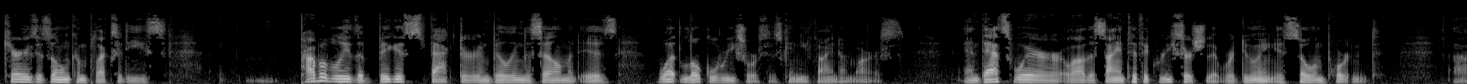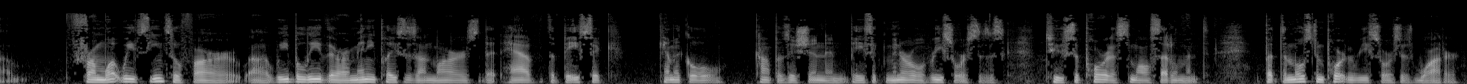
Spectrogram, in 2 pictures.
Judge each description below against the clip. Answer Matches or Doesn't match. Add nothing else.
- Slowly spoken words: Doesn't match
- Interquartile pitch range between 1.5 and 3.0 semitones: Matches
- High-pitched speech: Doesn't match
